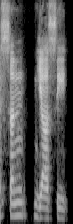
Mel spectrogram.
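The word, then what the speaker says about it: संन्यासी: प्रभु जी जब बोलते हैं सन्यासी, तो एक ही ना दो है प्रोनाउंसिएशन में ना, आ रहा है। दो है, आपने खुद दो उच्चारण किए, सन न्यासी, दो हो गए ना।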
